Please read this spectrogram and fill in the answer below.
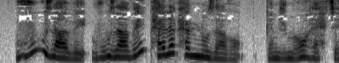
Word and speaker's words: vous avez: هذيك s avec a كتقلب لينا z. Vous avez بحال nous avons.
